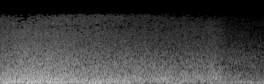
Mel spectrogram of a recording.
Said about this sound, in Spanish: En el mar, el barco de Michael surca las olas.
